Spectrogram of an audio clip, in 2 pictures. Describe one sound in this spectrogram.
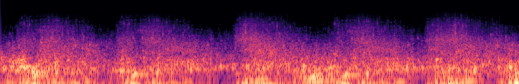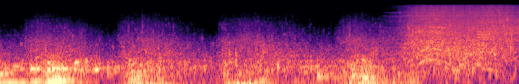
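Muffled water swooshes rhythmically as a swimmer strokes underwater.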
